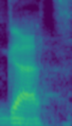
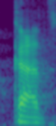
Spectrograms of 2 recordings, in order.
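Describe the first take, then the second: First: The consonants are voiced. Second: The consonants are voiceless.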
